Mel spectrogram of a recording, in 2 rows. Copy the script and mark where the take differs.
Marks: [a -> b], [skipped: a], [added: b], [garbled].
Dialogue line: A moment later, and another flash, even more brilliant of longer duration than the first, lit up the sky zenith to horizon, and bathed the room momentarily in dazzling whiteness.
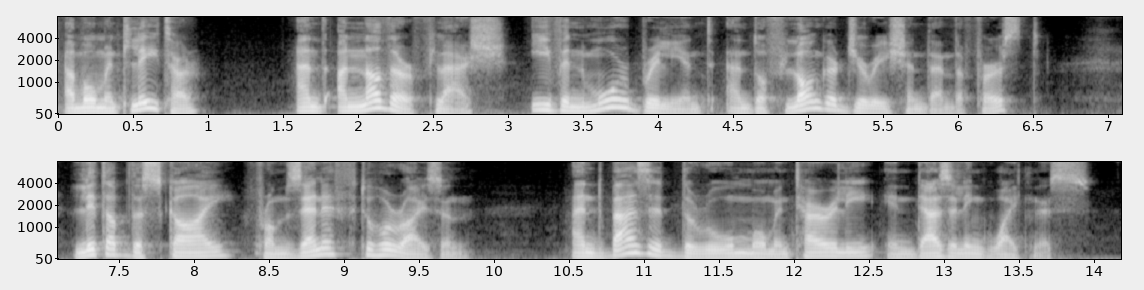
A moment later, and another flash, even more brilliant [added: and] of longer duration than the first, lit up the sky [added: from] zenith to horizon, and bathed the room momentarily in dazzling whiteness.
